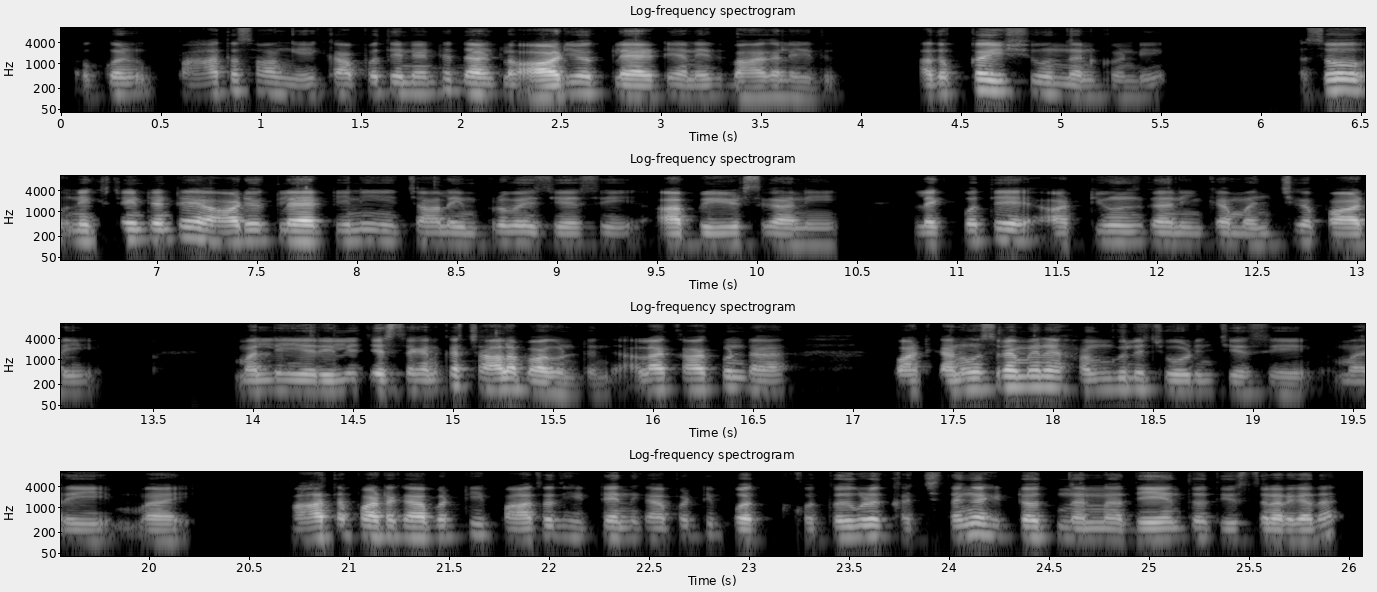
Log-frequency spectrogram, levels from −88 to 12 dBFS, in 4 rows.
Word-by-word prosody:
ఒకొన్ 140 0 -5 0.3
పాత 145 +1 -6
సాంగే 140 -6 -8
కాపోతే 135 - -5
ఏంటంటే, 145 +5 -7
దాంట్లో 135 -1 +4 0.2
ఆడియో 150 +5 +9
క్లారిటీ 120 0 +5
అనేది 120 +1 -7
బాగాలేదు. 110 -2 -5 0.5
అదొక్క 140 +5 -3
ఇష్యూ 160 - -10
ఉందనుకోండి. 115 -4 -10 0.8
సో, 175 - +2 0.3
నెక్స్ట్ 145 +1 -3
ఏంటంటే 155 +3 0 0.2
ఆడియో 150 +2 +4
క్లారిటీని 145 +2 +7 0.2
చాలా 130 -1 -4
ఇంప్రొవైజ్ 130 +2 -5
చేసి, 120 0 -8 0.3
ఆ - - +11
బీడ్స్ 125 0 -4
గాని, 115 -1 -3 0.5
లేకపోతే 460 0 -1 0.2
ఆ - - -1
ట్యూన్స్ 140 0 -5
గాని 125 -1 -2
ఇంకా 120 - -6
మంచిగా 120 +4 -9
పాడి, 120 0 +3 0.8
మళ్ళీ 135 +1 -3 0.2
రిలీజ్ 135 +2 -7
చేస్తే 135 +1 -4
గనక 155 - -2
చాలా 140 +2 +7
బాగుంటుంది. 105 -2 0
అలా 140 - +4
కాకుండా, 145 0 0 0.7
వాటికనవసరమైన 150 +6 +2
హంగులు 145 +2 -6
చోడించేసి 120 -3 -8 0.3
మరి 120 -1 -6 0.3
మ - - -6 0.7
పాత 140 +3 +3
పాట 150 -1 +6
కాబట్టి 155 +4 +2
పాతది 130 +5 -1
హిట్టయింది 135 0 -5
కాబట్టి 155 +5 -9
కొత్ 125 - +3 0.2
కొత్తది 125 +3 -3
కూడా 160 0 +5
ఖచ్చితంగా 165 +5 -1
హిట్టవుతుందన్న 145 -4 -3
దేయంతో 130 +1 0
తీస్తున్నారు 125 -1 -2
గదా! - - -3
135 Hz, 135 wpm, -25 LUFS, 120-145 Hz, 0.8 s, ఆ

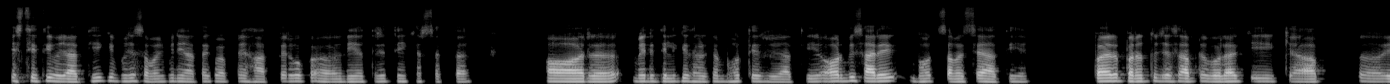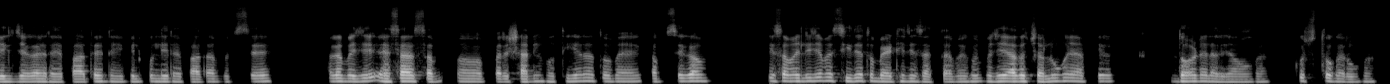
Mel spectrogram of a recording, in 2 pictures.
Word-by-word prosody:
स्थिति 150 +1 -1
हो 145 -3 +3
जाती 130 +2 +2
है 160 - 0
कि 165 0 -3
मुझे 145 0 -2
समझ 140 -3 -3
में 145 - -5
नहीं 140 -1 -2
आता 130 +1 -3
कि 140 - -8
मैं - - +1
अपने 140 +2 -8
हाथ-पैर 130 +3 -3
को 145 0 +2
अ, 130 -1 -1
नियंत्रित 130 +1 -4
नहीं 135 -1 -3
कर 130 -1 -12
सकता, 125 -1 -6 0.9
और 135 -1 +8 0.5
मेरे 140 0 +1
दिल 140 0 -1
की 150 - +1
धड़कन 135 0 -3
बहुत 135 +2 -3
तेज़ 140 -1 -1
हो - - -2
जाती 120 +3 -4
है 135 - -1
और 145 +1 +4
भी 170 +2 +2
सारे 150 0 +6 0.2
बहुत 140 +1 -3
समस्या 135 0 +3
आती 130 +2 -5
हैं। 125 0 -7 0.7
पर 150 +2 +9
परंतु 145 +2 +4
जैसा 145 0 +1
आपने 140 +2 +1
बोला 135 0 +5
कि 140 0 -5
क्या 135 -1 -3
आप 125 0 +2 0.3
अ, - - -3 0.2
एक 130 -1 +3
जगह 130 0 +2
रह 120 -1 -2
पाते, 125 +3 +1
नहीं 135 -1 -6
बिल्कुल 135 +1 -5
नहीं 135 0 +1
रह 130 -1 -4
पाता 125 +2 -1
मुझसे 130 +2 -5 0.7
अगर 145 +1 +3
मुझे 140 +2 +1
ऐसा 140 +2 +6
सब 135 -2 0
अ, 135 -3 -5
परेशानी 130 0 -1
होती 130 +2 -7
है 145 +1 0
ना 155 0 -1
तो 145 -1 -2
मैं 135 0 -3
कम 135 -1 -4
से 145 +1 -3
कम 155 0 +2 0.6
ये 150 - -2
समझ 150 0 +2
लीजिए 155 +2 0
मैं 165 0 0
सीधे 155 -1 0
तो 155 - -4
बैठ 130 -2 0
ही 145 - -3
नहीं 140 0 -2
सकता। 125 0 -4
मैं 130 +1 -5 0.2
मुझे 135 +1 +1
या 140 -1 +6
तो 140 - +5
चलूँगा 140 +3 -1
या 145 - 0
फिर 145 +1 -5 0.7
दौड़ने 145 0 +2
लग 130 -3 -2
जाऊँगा, 120 0 -7 0.3
कुछ 155 -2 -7
तो 150 - +2
करूँगा। 130 -1 -7
140 Hz, 200 wpm, -24 LUFS, 130-145 Hz, 0.9 s, पर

